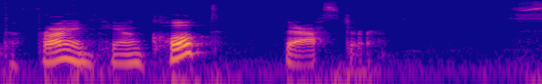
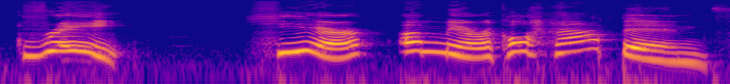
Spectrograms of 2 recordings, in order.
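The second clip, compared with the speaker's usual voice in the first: higher and louder, triumphant; excited call; 9 semitones higher, 8 dB louder, slower than usual. Acted. Herschel tries the magic words, excited. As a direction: crow it out proudly.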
